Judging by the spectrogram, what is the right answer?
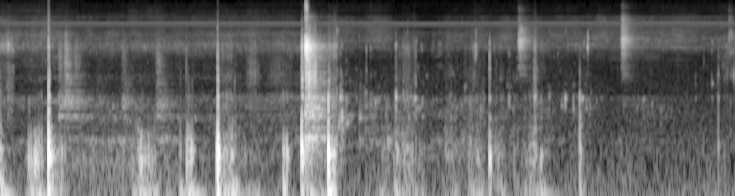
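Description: Sound picked up by an underwater camera while submerged: muffled knocks, clicks and water sloshing against the housing, with a louder sloshing rush about four seconds in.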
